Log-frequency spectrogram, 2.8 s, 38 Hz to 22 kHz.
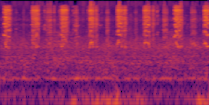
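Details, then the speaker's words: Aipas M1 Pro e-bike, assist not engaging: a sharp rhythmic squeak two to three times a second that keeps pace with pedalling. Owner suspects the center shock under the seat. Squeak while riding. "And I'm not entirely sure where the squeaking's coming from, but I'm I'm wondering if it's coming from the center shock."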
